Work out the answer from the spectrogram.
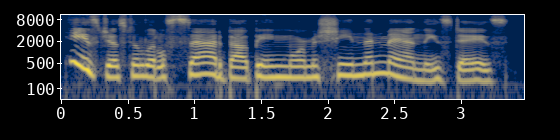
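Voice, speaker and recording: A woman voicing a sharp-tongued young flapper, blunt and brash. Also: medium pitch, moderate pace, smooth, no room sound, natural voice.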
